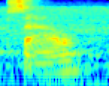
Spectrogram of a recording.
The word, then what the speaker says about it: sow: like, but also S-O-W, the word so, or sow, I think it's pronounced sow actually, means to like reforest or replant.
